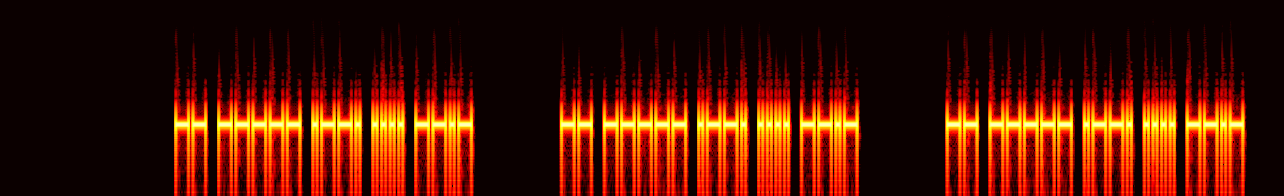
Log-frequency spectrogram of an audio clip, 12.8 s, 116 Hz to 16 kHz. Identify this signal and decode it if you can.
Morse code, heard as a keyed tone, about 28 wpm, 700 Hz. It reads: M0PHQ M0PHQ M0PHQ
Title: DXCC-100 Call Signs - 5 Characters - Repeated 3x - 28wpm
